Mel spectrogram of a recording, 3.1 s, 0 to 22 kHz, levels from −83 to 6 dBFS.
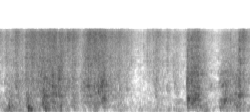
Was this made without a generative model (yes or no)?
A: yes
